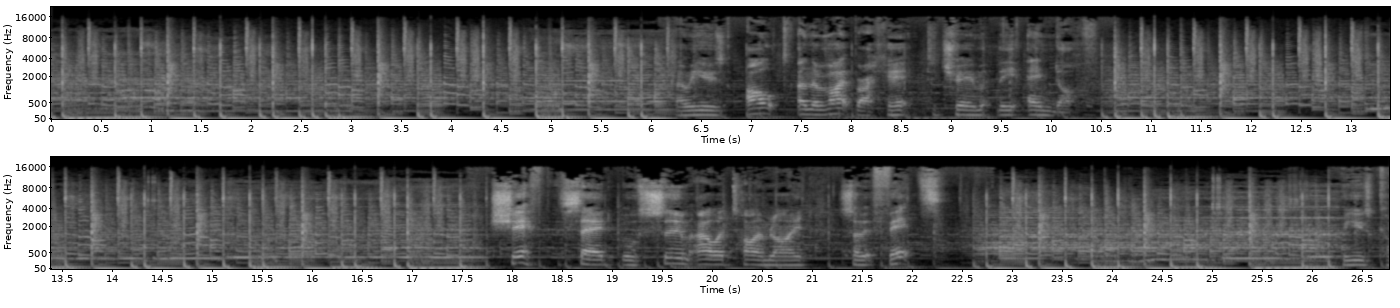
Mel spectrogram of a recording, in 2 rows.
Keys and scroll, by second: 9.4 alt+], 18.5 shift+z.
